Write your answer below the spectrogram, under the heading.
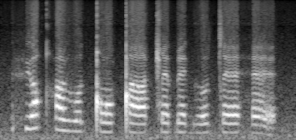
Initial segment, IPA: fʲ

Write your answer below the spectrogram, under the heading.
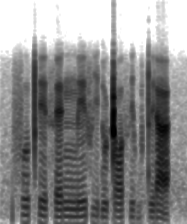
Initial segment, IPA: f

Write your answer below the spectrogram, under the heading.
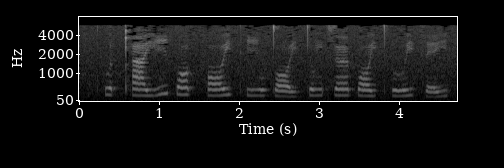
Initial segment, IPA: kʷʰ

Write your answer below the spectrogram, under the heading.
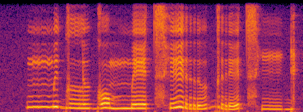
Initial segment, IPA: mː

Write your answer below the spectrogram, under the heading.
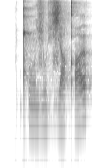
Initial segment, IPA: ǃʼ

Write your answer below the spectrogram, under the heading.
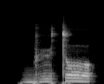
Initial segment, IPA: b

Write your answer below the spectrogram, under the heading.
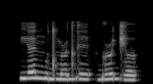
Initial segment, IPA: j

